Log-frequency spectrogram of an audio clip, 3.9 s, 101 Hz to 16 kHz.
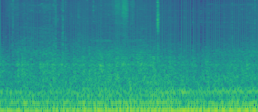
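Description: A GMT400 pickup truck coasting after a front-end rebuild, its engine and road noise forming a steady, loud low rumble that holds evenly throughout without any revving.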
